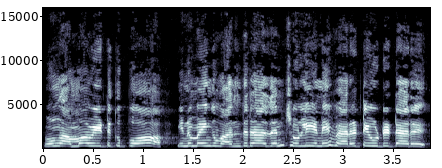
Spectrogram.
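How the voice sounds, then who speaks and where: A woman's voice: high voice, little pitch movement, quick pace, fairly bright tone. A woman playing a spoilt, whiny young married daughter in a comic skit, complaining to her father in a Tirunelveli Tamil accent. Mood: whining.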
